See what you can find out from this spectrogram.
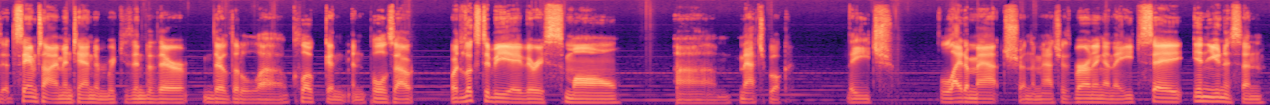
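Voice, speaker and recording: A man with a low voice narrates a horror tabletop game as its game master. He feels his way through the scene with drawn-out pauses. Faint music plays underneath. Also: fairly bright tone, smooth.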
